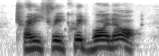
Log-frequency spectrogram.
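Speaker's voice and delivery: plain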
